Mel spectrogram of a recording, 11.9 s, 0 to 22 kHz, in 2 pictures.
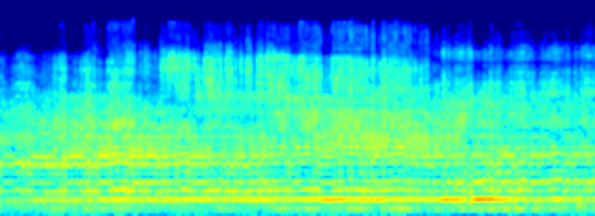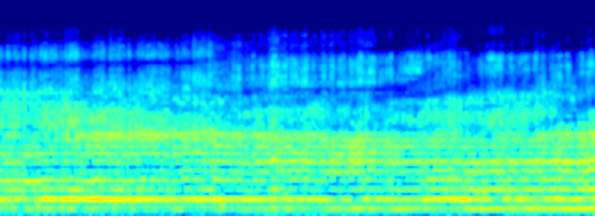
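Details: Wasp in flight, captured with 8D technology: an unbroken, slightly wavering buzzy drone with a deep hum and bright overtones, holding steady in loudness for the whole stretch.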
